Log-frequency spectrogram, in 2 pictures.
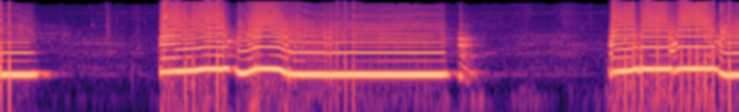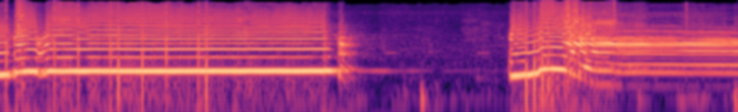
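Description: A horn-like wind instrument plays three long, loud held notes, each opening with a quick rise and fall in pitch before settling on a steady tone. The tail of an earlier note ends right at the start.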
